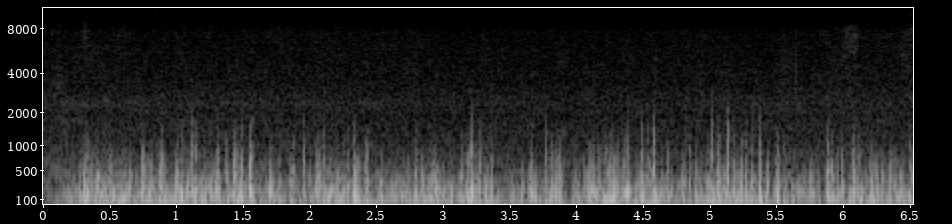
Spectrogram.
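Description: Wind buffeting the camera microphone: a low rumble in uneven gusts that comes on suddenly at the start and keeps on.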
